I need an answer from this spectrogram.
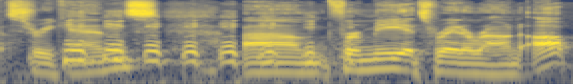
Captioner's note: laughs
